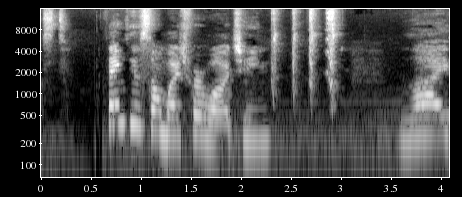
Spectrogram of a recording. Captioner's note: mwah mwah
